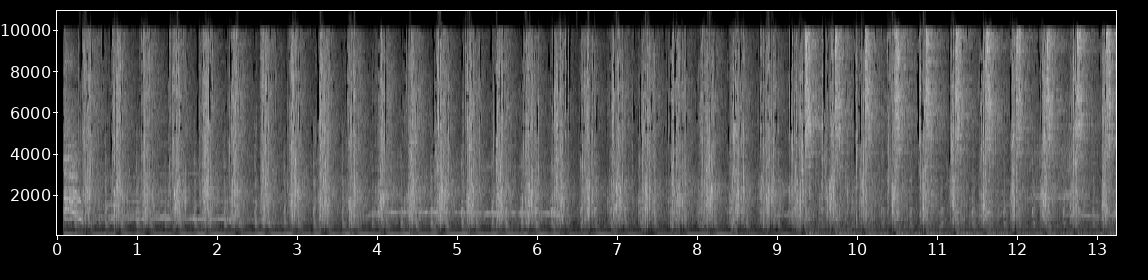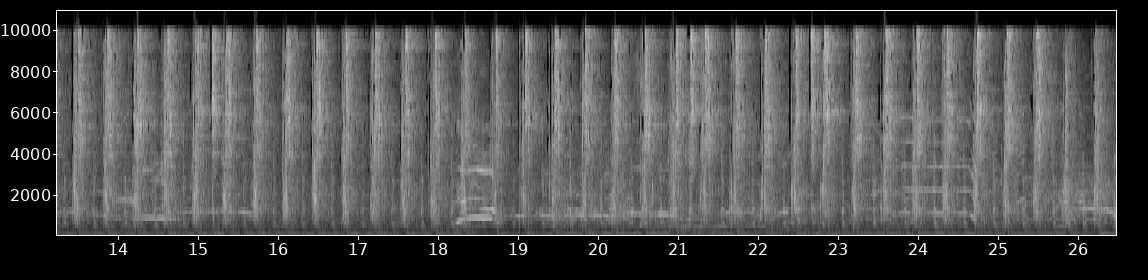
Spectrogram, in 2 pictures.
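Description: Post-hardcore band playing live through a club PA, recorded from within the crowd: a steady beat about three times a second over a held low note, with the full band's heavy low end coming in about nine seconds in. The crowd shouts and cheers along.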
